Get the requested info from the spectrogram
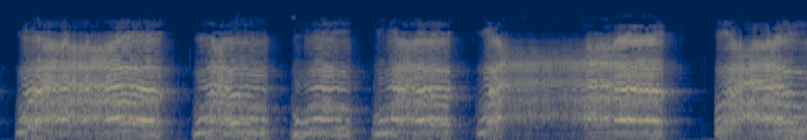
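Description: Newborn baby crying: about six wailing cries, each one to two seconds long, with short breaks for breath between them.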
